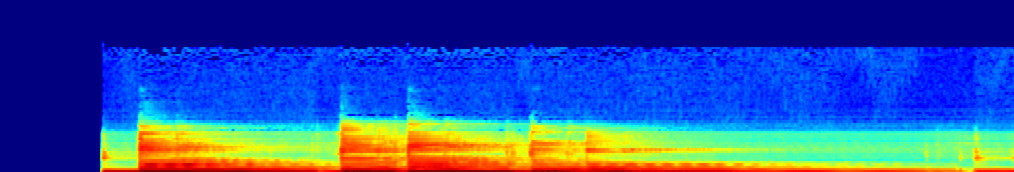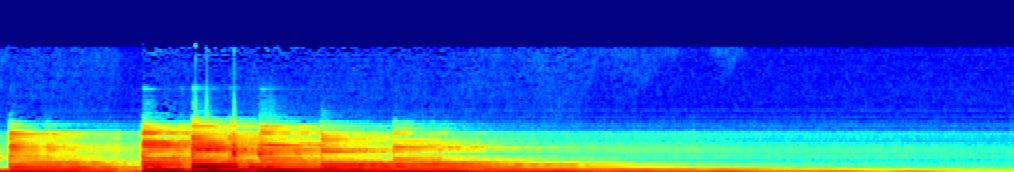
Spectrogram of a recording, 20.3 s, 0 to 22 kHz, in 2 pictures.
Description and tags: chordal meandering 1
some chords with an impulse response from a pcm 70 reverb
chords, guitar, ambient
